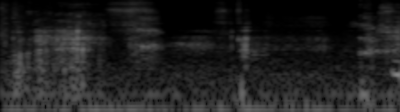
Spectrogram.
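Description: A sleeping dog snoring, two noisy breaths in the first second, then a small click a little after a second in.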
